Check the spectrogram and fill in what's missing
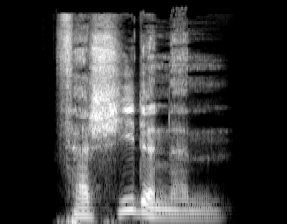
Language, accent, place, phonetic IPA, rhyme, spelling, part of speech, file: German, Germany, Berlin, [fɛɐ̯ˈʃiːdənəm], -iːdənəm, verschiedenem, adjective, De-verschiedenem.ogg
- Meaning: strong dative masculine/neuter singular of verschieden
